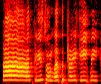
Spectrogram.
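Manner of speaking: stammering apology rising to a high, loud squeak; a terrified droid begging not to be eaten; scared robot. Acted. BB pleading with Charlie not to feed him to the drake, rising to a panicked squeak. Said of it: "looks at Charlie and goes".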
